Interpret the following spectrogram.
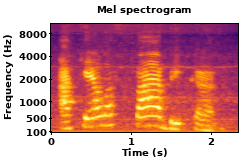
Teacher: Então, fábrica, a sílaba tônica é o fá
